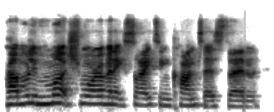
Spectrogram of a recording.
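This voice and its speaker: Bright-voiced woman football host. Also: on the high side, normal speed. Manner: chatty, enthusiastic, many fillers. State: slightly hoarse. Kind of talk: casual football chat.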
